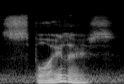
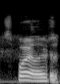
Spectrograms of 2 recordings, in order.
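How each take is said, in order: First: It is said in a put-on professorial voice. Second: It is said in an ordinary, plain voice. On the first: The speaker calls it right. "Let me put it in the proper professorial time" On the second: The speaker calls it wrong. "I didn't say that right though"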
